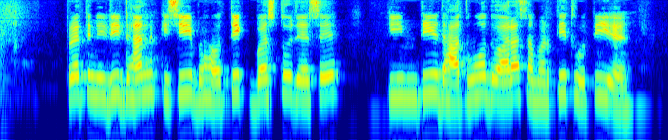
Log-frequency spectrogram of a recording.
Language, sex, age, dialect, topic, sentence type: Hindi, female, 25-30, Marwari Dhudhari, banking, statement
